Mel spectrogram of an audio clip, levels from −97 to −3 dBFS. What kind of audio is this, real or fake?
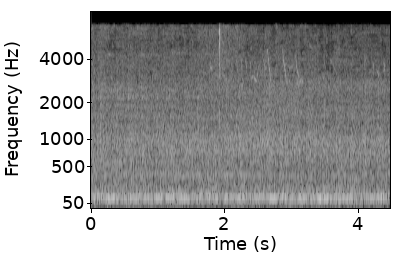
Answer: real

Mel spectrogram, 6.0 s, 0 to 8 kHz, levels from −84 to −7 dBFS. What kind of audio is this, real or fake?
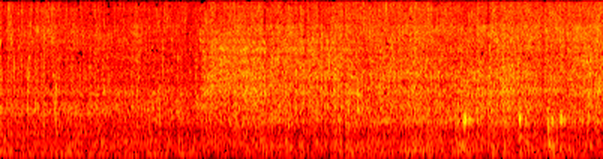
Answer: real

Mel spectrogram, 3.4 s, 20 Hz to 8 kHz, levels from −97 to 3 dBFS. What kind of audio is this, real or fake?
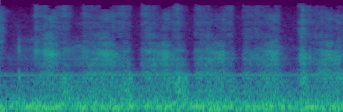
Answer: fake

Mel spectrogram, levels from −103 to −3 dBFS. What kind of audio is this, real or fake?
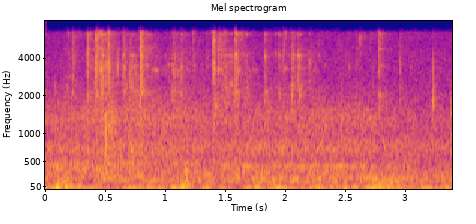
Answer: real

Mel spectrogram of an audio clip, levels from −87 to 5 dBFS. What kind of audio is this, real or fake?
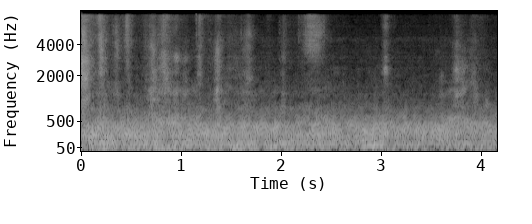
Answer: fake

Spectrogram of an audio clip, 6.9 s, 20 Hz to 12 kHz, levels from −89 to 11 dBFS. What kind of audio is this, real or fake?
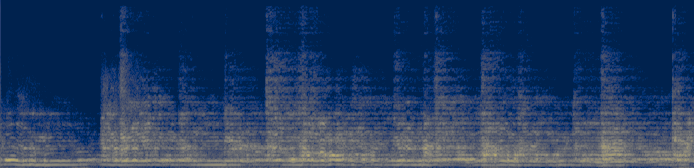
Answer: fake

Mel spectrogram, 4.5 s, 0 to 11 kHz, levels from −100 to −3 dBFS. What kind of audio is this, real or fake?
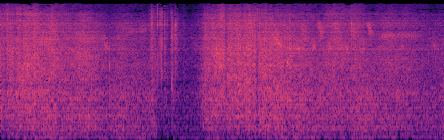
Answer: fake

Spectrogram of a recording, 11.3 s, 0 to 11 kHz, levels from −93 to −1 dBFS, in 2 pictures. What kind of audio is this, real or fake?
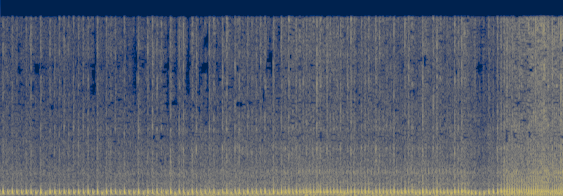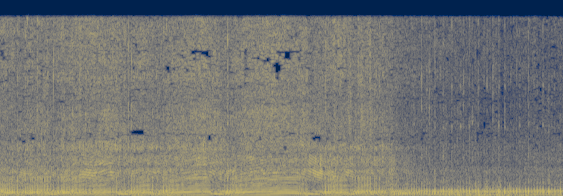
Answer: real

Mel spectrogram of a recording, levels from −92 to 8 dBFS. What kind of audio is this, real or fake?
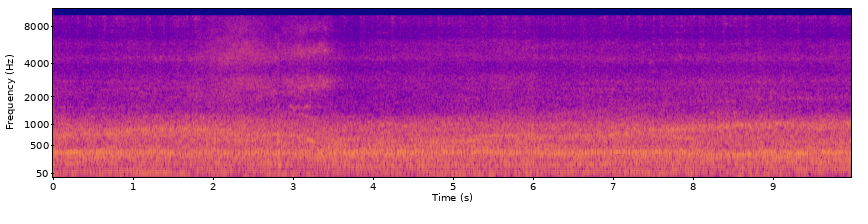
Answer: real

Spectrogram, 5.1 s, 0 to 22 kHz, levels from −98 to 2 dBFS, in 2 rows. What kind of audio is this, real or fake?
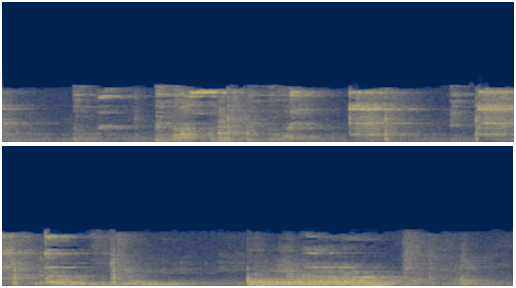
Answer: real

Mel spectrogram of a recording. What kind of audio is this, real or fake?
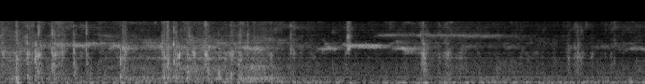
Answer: fake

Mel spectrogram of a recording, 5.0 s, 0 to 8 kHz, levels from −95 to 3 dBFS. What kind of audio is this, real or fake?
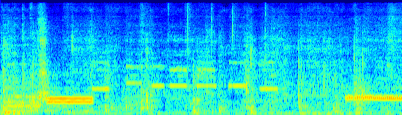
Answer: fake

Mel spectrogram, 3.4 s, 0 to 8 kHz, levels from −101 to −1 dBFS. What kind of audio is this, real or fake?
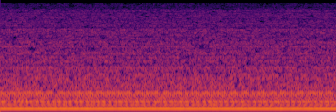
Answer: real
